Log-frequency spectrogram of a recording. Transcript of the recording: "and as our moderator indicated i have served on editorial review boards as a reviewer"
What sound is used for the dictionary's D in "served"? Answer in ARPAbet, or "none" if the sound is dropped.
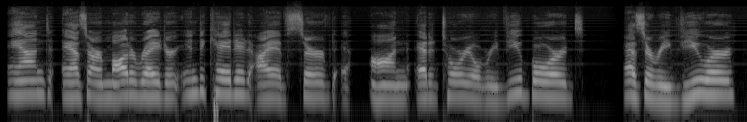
D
